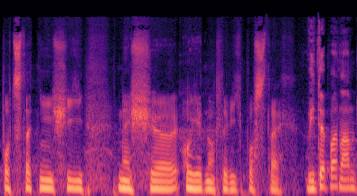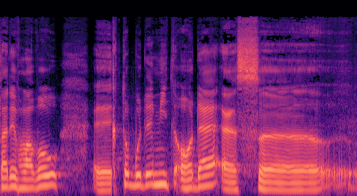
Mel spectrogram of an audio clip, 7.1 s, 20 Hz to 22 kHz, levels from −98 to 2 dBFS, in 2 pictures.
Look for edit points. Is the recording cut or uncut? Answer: cut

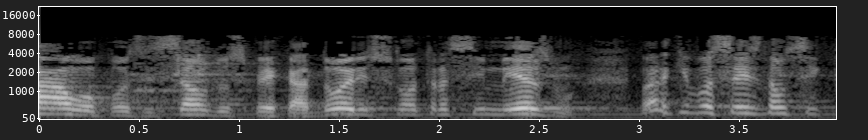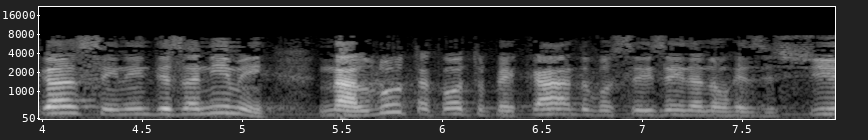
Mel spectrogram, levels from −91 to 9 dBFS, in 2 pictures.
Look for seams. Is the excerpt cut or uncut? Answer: uncut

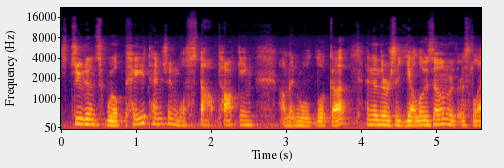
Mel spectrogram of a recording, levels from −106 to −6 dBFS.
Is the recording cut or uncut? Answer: uncut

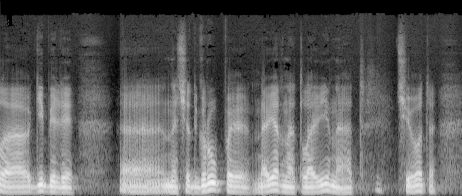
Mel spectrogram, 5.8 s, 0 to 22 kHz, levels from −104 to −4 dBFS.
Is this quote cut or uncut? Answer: uncut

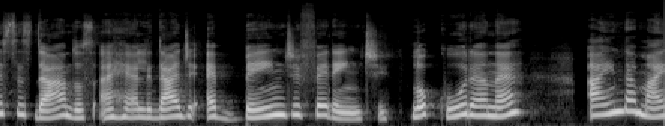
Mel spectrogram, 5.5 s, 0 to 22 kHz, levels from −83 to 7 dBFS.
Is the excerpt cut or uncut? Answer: cut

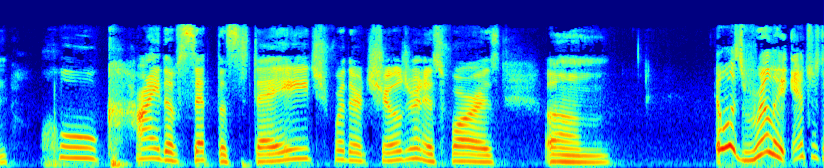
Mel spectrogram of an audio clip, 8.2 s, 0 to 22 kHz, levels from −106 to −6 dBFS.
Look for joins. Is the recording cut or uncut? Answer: uncut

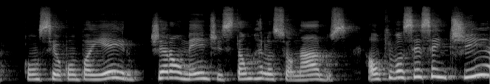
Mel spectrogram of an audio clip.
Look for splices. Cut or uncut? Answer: cut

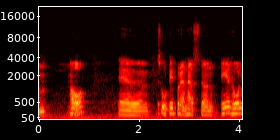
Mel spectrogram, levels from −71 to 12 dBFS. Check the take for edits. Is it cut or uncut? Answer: cut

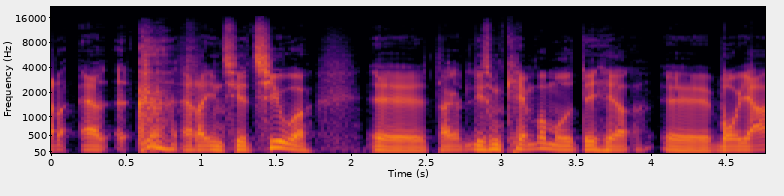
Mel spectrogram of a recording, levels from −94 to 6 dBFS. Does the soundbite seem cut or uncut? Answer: cut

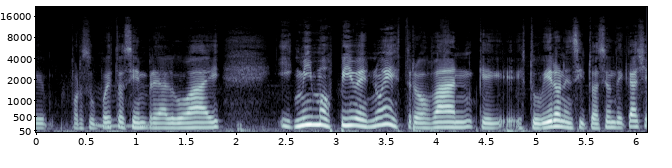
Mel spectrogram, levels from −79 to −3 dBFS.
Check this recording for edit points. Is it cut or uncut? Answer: cut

